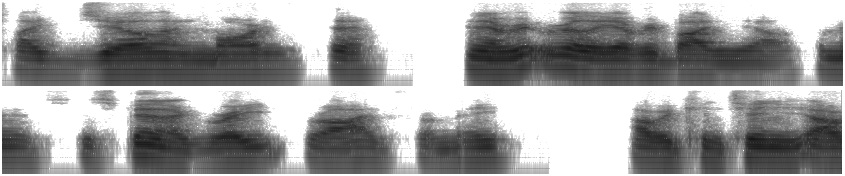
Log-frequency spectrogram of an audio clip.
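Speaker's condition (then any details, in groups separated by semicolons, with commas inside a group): Parkinson's disease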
